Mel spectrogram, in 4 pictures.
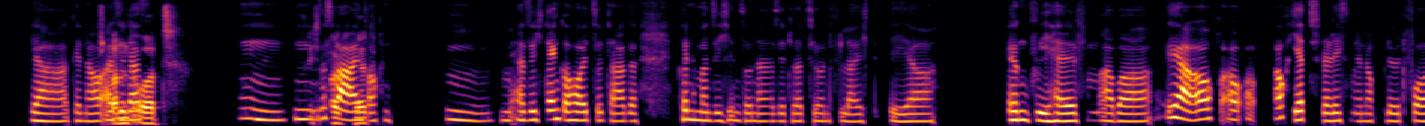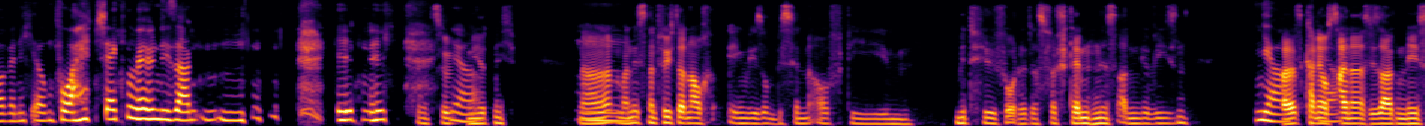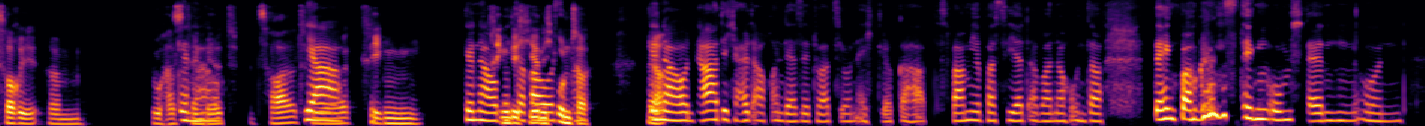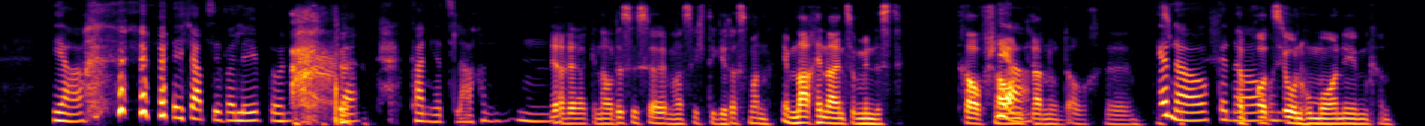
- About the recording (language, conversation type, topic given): German, podcast, Welche Reisepanne ist dir in Erinnerung geblieben?
- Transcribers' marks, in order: laughing while speaking: "einchecken will"; other background noise; other noise; chuckle; laughing while speaking: "geht nicht"; laughing while speaking: "denkbar günstigen"; laugh; chuckle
